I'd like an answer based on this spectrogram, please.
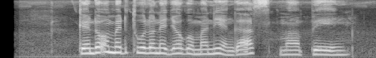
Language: Luo (Kenya and Tanzania)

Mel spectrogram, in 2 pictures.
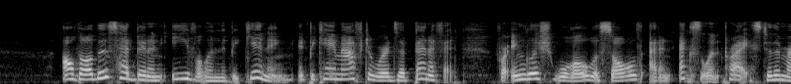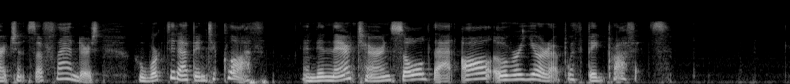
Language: English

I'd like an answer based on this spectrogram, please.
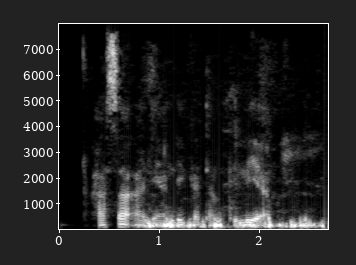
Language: Swahili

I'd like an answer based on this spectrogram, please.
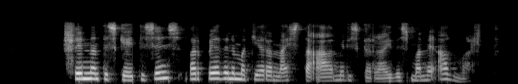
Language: Icelandic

